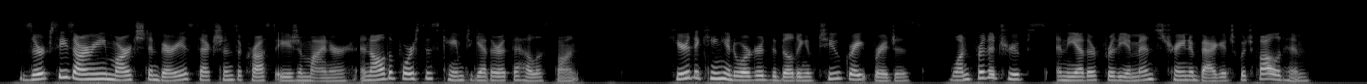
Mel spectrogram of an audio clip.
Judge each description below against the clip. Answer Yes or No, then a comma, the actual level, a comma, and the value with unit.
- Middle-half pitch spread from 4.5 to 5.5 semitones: Yes, average, 5.1 semitones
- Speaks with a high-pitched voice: Yes, high, 195 Hz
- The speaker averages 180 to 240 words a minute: Yes, average, 195 wpm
